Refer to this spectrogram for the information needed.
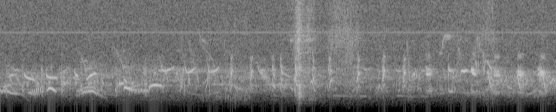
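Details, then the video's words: Eurasian reed warbler singing low in reeds, a continuous chattering stream of scratchy, jerky notes with short whistled elements, mostly high-pitched; a Savi's warbler reels in the background. "Eurasian reed warbler / Trzcinniczek"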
